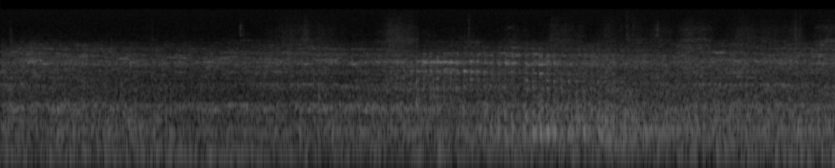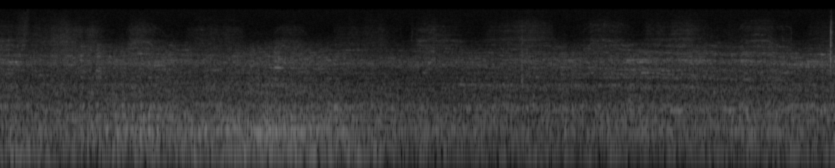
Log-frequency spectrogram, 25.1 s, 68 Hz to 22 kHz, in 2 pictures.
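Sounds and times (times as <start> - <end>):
train wheels rolling on rail: 0.0 - 25.0.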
